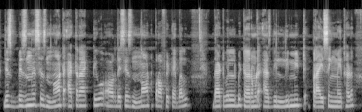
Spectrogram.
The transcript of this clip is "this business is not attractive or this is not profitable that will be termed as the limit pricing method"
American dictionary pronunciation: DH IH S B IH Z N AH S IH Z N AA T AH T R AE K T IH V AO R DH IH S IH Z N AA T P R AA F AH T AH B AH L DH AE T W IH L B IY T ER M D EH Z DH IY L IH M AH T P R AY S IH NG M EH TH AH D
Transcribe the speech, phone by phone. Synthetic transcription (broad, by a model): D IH S B IH Z N AH S IH Z N AA T AH T R AE K T IH V AO R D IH S IH Z N AA T P R AA F AH T AH B AH L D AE T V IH L B IY T ER M D EH Z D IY L IH M AH T P R AY S IH NG M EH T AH D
